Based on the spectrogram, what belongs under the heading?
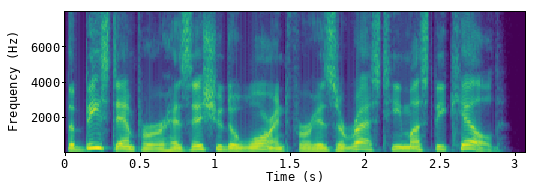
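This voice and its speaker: A man's voice: fairly high pitch, animated, fast talker, no echo, studio quality, close to an everyday voice. A man voicing a hostile weasel demon king. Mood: alarmed.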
